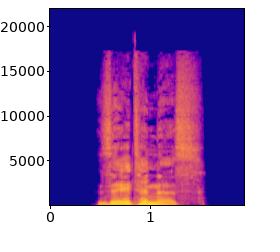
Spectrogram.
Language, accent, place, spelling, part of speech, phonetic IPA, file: German, Germany, Berlin, seltenes, adjective, [ˈzɛltənəs], De-seltenes.ogg
- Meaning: strong/mixed nominative/accusative neuter singular of selten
